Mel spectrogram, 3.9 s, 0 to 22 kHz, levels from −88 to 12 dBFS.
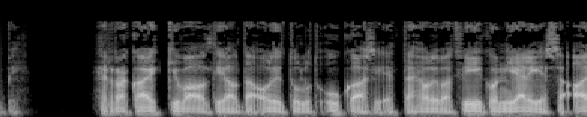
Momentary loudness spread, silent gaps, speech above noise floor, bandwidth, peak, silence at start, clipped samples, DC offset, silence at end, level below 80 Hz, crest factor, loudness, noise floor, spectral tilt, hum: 6 LU; none; 46 dB; 11.5 kHz; 0 dBFS; 0 s; under 0.1%; under 0.1%; 0 s; -44 dBFS; 16 dB; -17 LUFS; -62 dBFS; -6 dB/octave; none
